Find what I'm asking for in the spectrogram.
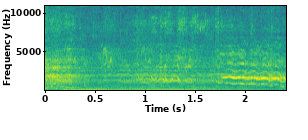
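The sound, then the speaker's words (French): A horse and mare trotting: a loud, tonal whinny rises and wavers over steady clip-clop of hooves, with a second higher neigh toward the end. “Le cheval et la jument montent au petit trot.”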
